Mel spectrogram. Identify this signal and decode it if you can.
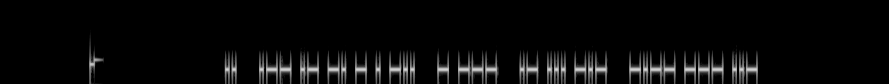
Morse code, heard as a keyed tone, about 34 wpm, 700 Hz. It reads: I WANTED TO ASK YOU
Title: Sets of 5 Words Encore2 35wpm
